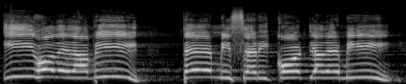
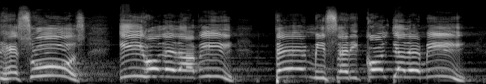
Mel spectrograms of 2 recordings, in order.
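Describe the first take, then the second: First: Slow, loud, drawn-out plea; loud pleading cry; crying out louder. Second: Loud, slow desperate plea; loud pleading cry of a blind beggar. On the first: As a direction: beg at full voice, stretching each word. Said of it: "él clamaba mucho más". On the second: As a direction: cry out for mercy, drawn out. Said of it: "comenzó a dar voces y a decir". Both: Retold or imitated.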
